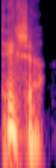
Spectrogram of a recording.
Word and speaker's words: Taoiseach: I believe it's T shock. I have to It's written It is spelled t a o i s e a c h, which if I'm reading it, I would think it's T shock, but because, of course, it's like Gaelic, it's T shock.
